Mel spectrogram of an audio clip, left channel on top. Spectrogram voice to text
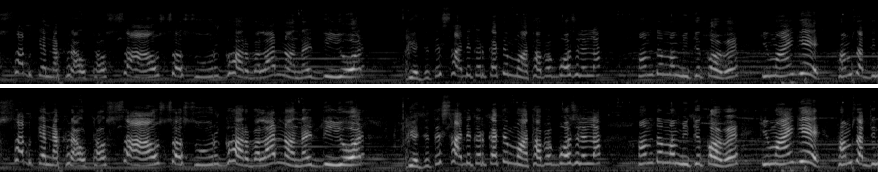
सबके नखरा उठाओ साउस ससुर घर वाला ननद दियोर भेजते शादी करके माथा पे बोझ लेला। हम तो मम्मी के कहबे कि मांगे हम सब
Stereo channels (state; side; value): quieter; left; 6.8 dB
